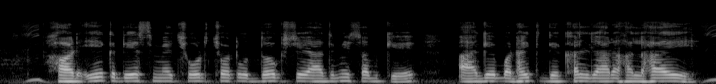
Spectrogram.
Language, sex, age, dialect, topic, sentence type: Magahi, male, 25-30, Western, banking, statement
